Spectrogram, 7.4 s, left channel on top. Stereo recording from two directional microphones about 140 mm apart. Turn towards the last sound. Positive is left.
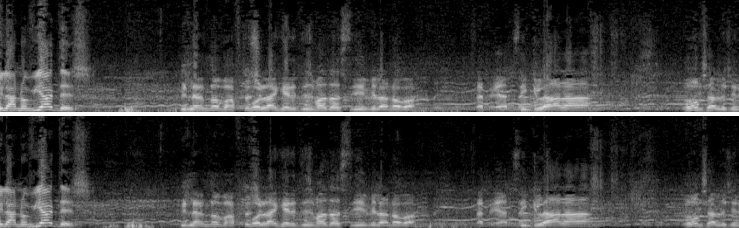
turn(degrees=0)  # may be behind; listen again after turning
